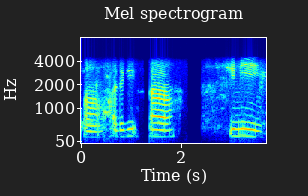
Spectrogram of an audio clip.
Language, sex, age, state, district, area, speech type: Manipuri, female, 60+, Manipur, Kangpokpi, urban, conversation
